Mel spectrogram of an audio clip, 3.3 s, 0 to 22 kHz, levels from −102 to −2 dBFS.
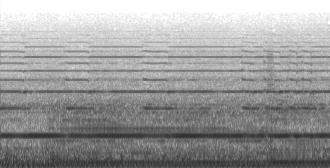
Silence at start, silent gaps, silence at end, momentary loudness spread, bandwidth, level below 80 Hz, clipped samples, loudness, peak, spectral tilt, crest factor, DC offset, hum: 0 s; none; 0 s; 1 LU; 9 kHz; -30 dBFS; under 0.1%; -23 LUFS; -10 dBFS; -6.5 dB/octave; 12 dB; 0.6%; none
